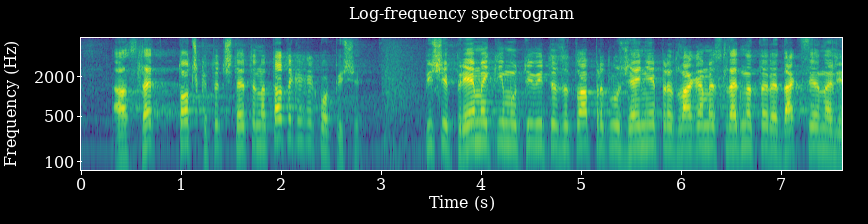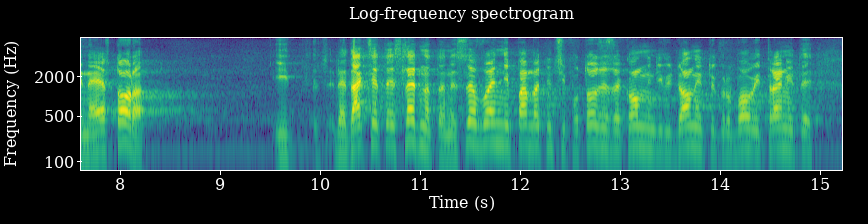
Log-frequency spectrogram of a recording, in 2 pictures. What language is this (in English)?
Bulgarian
